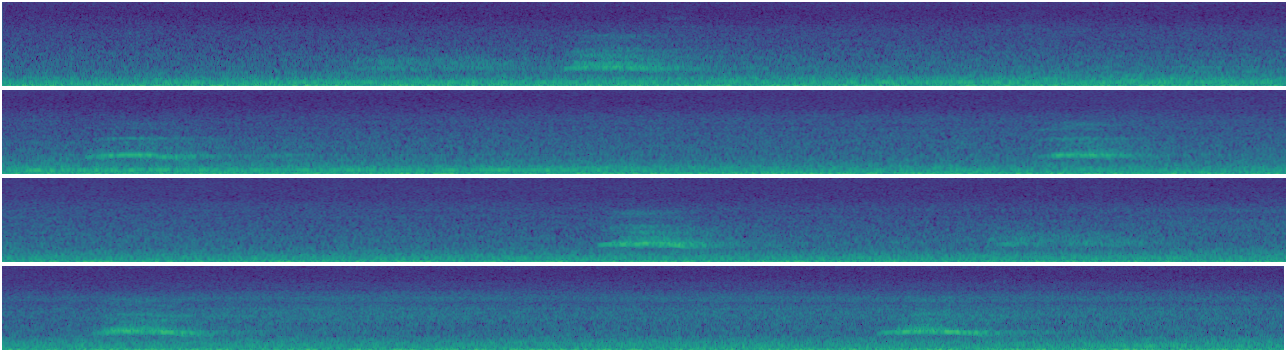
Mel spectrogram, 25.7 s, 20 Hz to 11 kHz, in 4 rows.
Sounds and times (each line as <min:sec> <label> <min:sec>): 0:00.0 windy night 0:25.6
